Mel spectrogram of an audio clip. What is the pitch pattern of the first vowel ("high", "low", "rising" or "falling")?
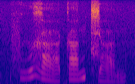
rising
